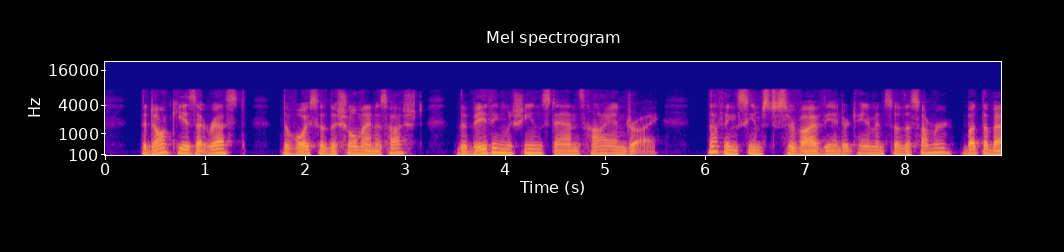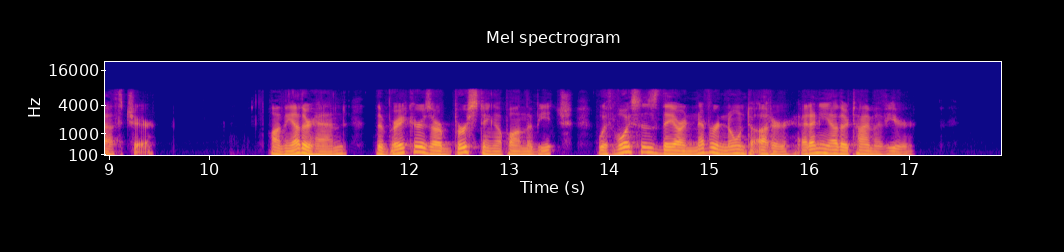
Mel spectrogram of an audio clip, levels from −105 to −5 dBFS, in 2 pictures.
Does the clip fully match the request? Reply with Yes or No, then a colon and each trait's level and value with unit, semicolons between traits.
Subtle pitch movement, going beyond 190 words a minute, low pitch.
No: average, 4.4 semitones; average, 200 wpm; low, 120 Hz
